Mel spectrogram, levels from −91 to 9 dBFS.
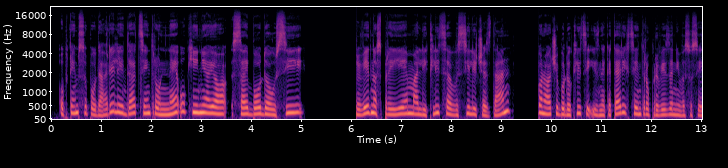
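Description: At 5.86 s and again at 9.53 s, speech resumes with a clipped start after a pause: the output path, idle through 0.85 s and 0.36 s of silence, needs time to wake, so the first 240 ms and 210 ms are swallowed and the sound cuts in abruptly.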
